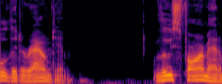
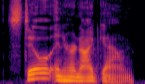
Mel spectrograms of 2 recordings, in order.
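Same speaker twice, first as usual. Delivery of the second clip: ordinary delivery, nothing marked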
